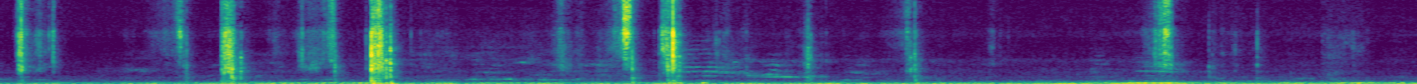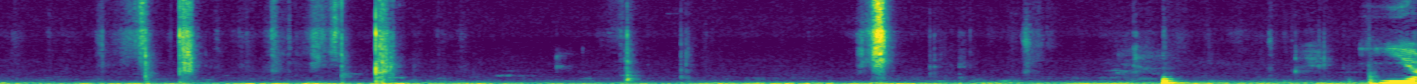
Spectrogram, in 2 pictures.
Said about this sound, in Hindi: मैं आपकी प्रेजेंट की एनर्जी के कार्ड्स और निकाल लेती हूँ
